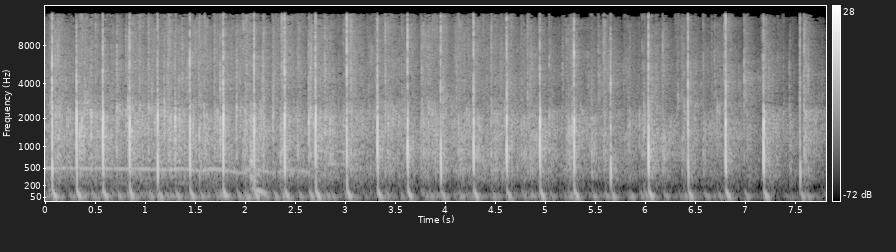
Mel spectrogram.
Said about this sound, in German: Und ich danke allen FCG-Wählern ganz herzlich, die sich da engagiert haben. Apro, Aufbau, Deko, es ist wirklich einiges geleistet worden. Gebt doch mal einen riesen Applaus.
